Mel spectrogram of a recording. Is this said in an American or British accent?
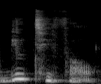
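British. It is said in a British accent.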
